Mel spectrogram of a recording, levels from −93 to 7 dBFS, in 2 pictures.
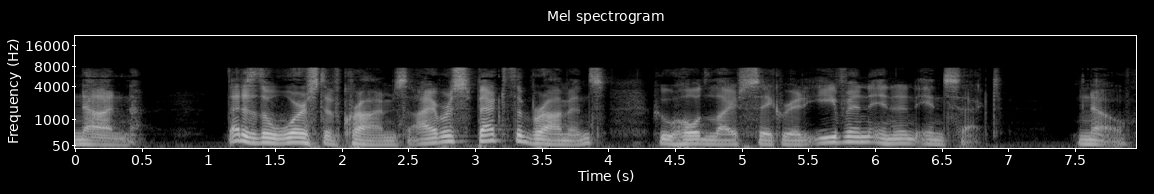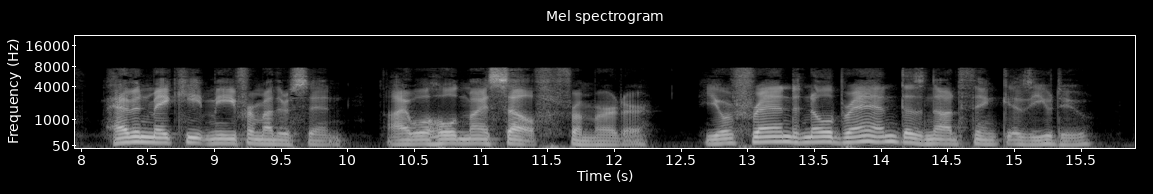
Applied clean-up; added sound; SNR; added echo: none; none; none; none.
